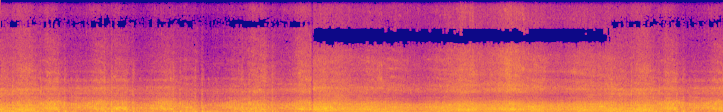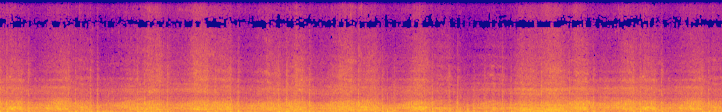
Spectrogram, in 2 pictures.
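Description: Railway carriages rolling directly over the track, their steel wheels clattering in a steady, repeating rhythm.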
